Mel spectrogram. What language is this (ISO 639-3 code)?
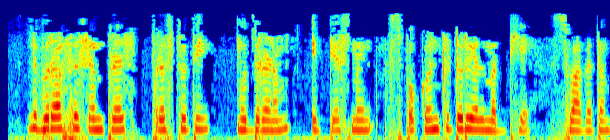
san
